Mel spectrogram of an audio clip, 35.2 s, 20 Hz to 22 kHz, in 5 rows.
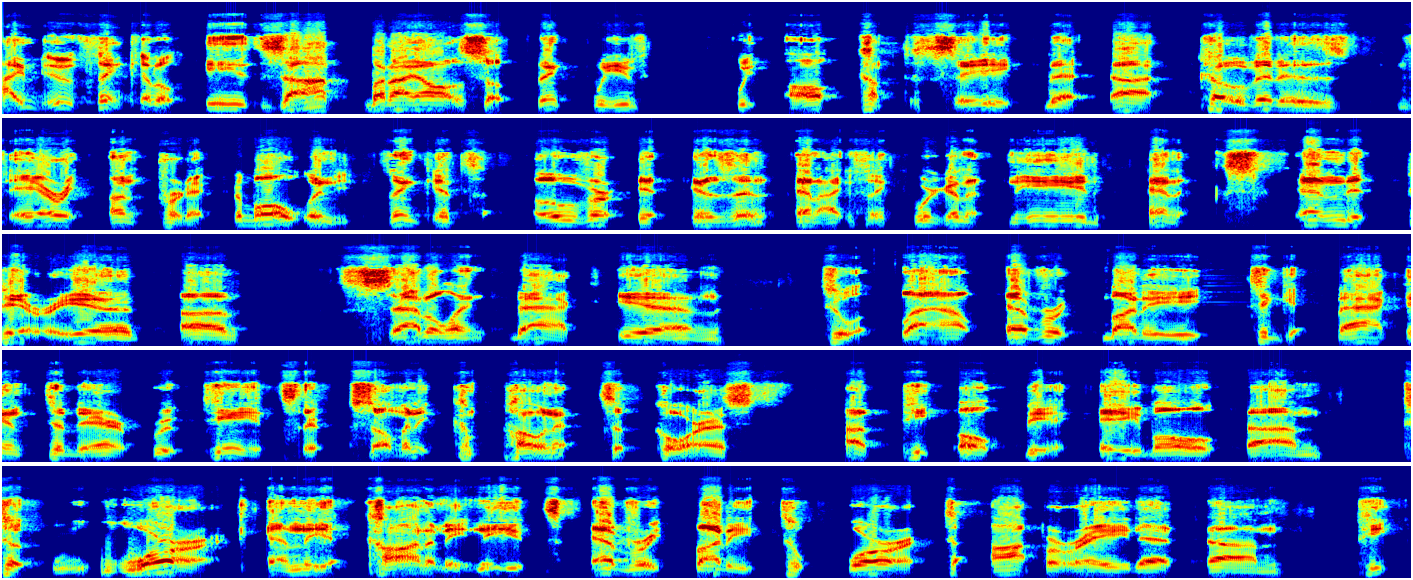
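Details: Adult male who acquired a rare neurological voice disorder in 2012, a roughly 10-year course described as partial voice loss, now speaking without pain; spasmodic dysphonia.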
